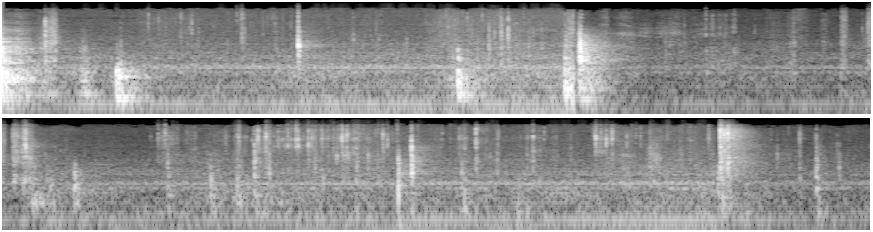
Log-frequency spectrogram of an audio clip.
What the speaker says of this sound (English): I'm just going to try and pop it off here with these scissors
